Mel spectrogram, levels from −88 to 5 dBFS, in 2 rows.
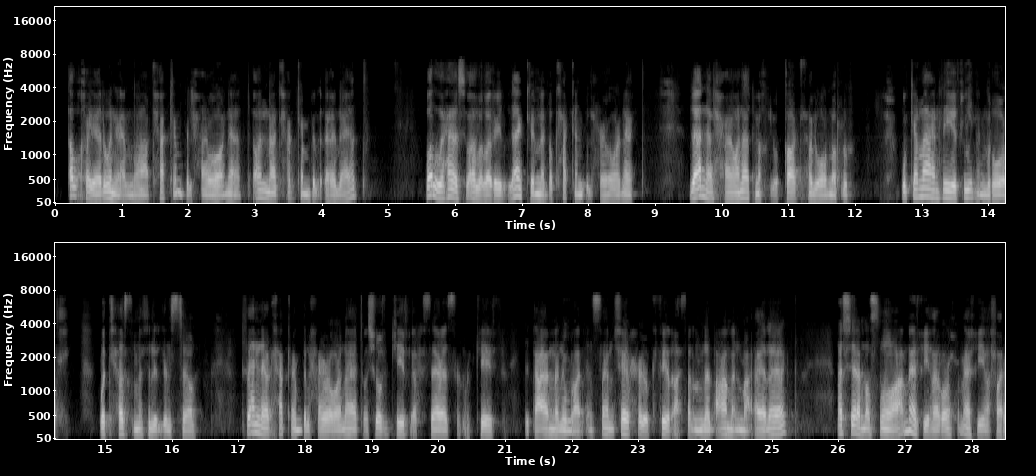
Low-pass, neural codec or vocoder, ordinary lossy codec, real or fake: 7.2 kHz; codec, 16 kHz, 1 kbps, FreqCodec, larger model; none; fake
